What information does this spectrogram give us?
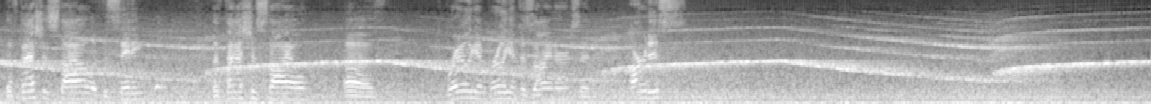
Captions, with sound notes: the fashion style of the city, the fashion style of brilliant, brilliant designers and artists. (siren wailing)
